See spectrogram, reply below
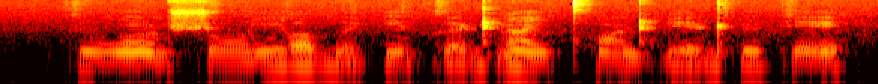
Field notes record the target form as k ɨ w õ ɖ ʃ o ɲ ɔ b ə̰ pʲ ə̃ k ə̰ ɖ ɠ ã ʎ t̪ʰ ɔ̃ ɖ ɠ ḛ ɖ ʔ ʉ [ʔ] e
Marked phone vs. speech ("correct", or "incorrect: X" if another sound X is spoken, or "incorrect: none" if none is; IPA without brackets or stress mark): incorrect: k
